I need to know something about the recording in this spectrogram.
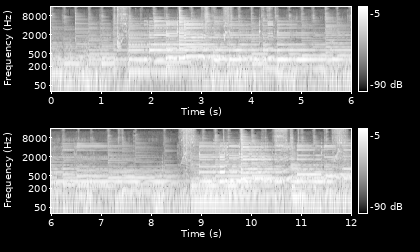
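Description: Background music with plucked string notes.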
